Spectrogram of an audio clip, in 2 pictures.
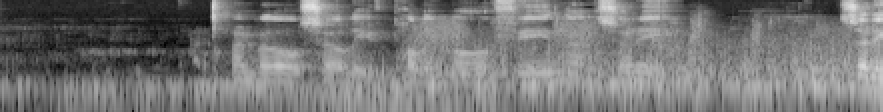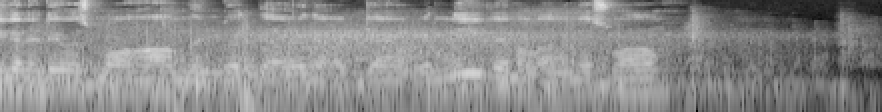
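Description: A young man talks animatedly and close to a microphone.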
